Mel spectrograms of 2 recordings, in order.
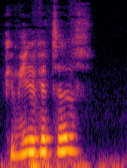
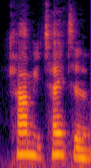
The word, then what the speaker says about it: commutative: consideration of the goods communicative the goods sold is considered to be equivalent of the price and vice versa vice versa um i pronounced that incorrectly um commutative i'm sorry not communicative i actually do wear my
